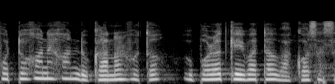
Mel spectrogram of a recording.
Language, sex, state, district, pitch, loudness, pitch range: Assamese, female, Assam, Kamrup Metropolitan, 230 Hz, -16 LUFS, 225-245 Hz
